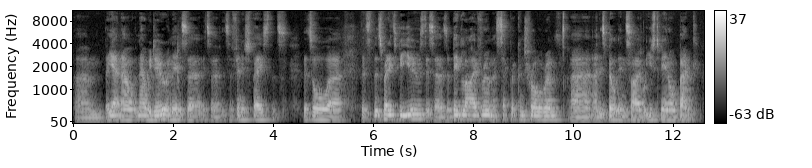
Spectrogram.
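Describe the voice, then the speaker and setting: A man with a lowish voice talks as a podcast guest in a casual, easygoing way, often restarting his sentences. A noticeable echo from the room surrounds his voice. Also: fairly even intonation, normal speed, few pauses, dark tone. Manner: hesitant, many restarts, easygoing laughs. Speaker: recording studio owner, guest. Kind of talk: casual interview chat. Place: host's house. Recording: roomy echo.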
